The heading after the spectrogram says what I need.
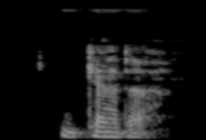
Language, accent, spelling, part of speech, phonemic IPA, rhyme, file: English, Southern England, gadder, noun, /ˈɡædə(ɹ)/, -ædə(ɹ), LL-Q1860 (eng)-gadder.wav
- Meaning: 1. One who roves about idly, a rambling gossip 2. A drilling or perforating machine or apparatus for mining and mineral exploration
